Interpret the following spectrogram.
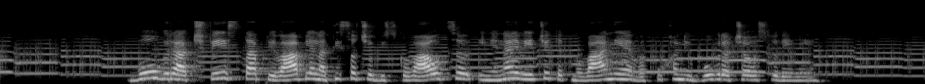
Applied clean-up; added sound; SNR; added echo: none; Trumpet; 14 dB; none.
